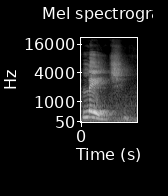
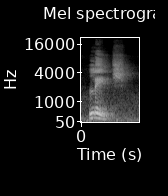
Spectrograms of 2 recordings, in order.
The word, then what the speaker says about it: leite: um ditongo o qual quando eu vou pronunciar lei o leite lei observe que o é é pronunciado com maior intensidade ler o e quase não aparece então ia ser divulgar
